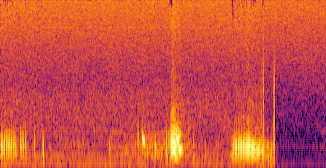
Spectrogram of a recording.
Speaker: Many squawks are inspiratory, but this squawk is both inspiratory and expiratory, louder on inspiration and softer on expiration.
